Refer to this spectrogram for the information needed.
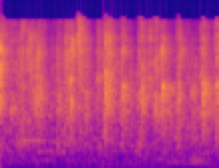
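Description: An audience gives another round of applause, a dense wash of many hands clapping at once, steady and fairly even throughout the short stretch with no one speaking over it.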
